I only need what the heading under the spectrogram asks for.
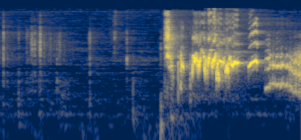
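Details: Male budgie performing to a reflective plaque he enjoys like a mirror: after soft scattered ticks, a sudden loud burst of rapid chirruping chatter that ends in a wavering, whistled warble.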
